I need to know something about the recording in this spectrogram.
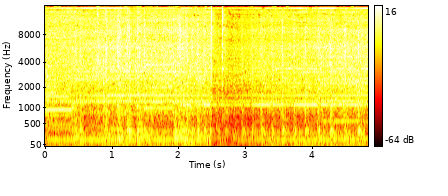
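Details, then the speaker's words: Riki200 v3 experimental 3D printer on its first print at 180 mm/s with 4000 mm/s² acceleration: fast stepper whirring with chirps at direction changes, shaking the table; the print later stopped because the NEMA17 was pushed beyond its rated speed. "It's a very cute noise. Okay, that's first layer, and that's now on to top layers."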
